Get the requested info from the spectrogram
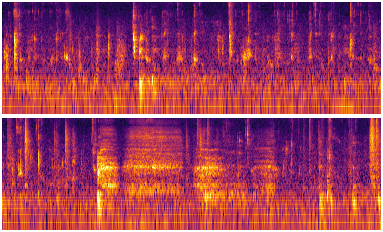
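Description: Close-miked ASMR eating of fried rice by hand: wet chewing, lip smacks and mouth clicks. A long breathy exhale comes about ten seconds in.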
